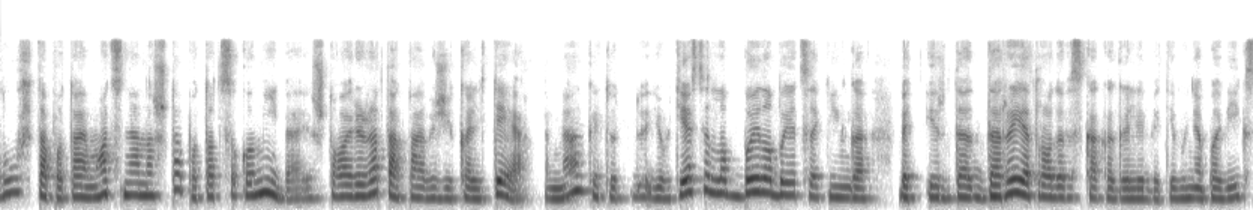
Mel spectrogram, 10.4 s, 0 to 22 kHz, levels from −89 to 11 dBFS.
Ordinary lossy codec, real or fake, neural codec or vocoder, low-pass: MP3, 96 kbps; real; none; 10.8 kHz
